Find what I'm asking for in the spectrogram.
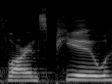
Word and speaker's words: Florence Pugh: That stars her boyfriend, Harry Styles, and Florence Pugh.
